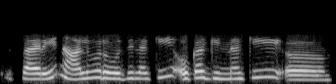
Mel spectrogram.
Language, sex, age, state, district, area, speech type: Telugu, female, 18-30, Telangana, Nizamabad, urban, conversation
